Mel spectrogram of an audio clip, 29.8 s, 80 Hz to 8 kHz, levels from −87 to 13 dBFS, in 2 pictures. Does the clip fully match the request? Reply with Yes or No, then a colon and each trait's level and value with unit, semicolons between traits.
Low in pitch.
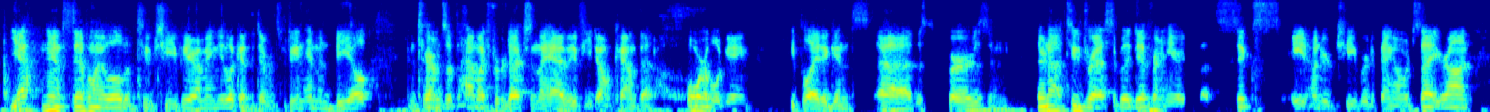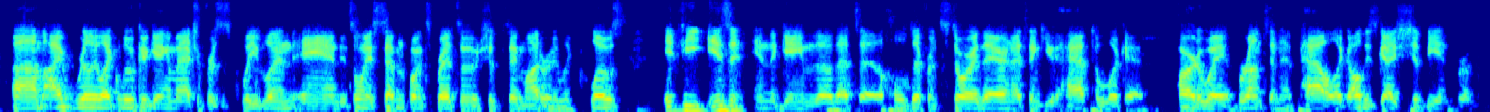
Yes: low, 110 Hz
